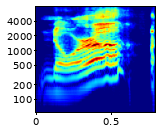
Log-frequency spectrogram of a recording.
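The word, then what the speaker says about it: Noura: Up here next we have the other person who I thought could be the first boot preseason, Nora. – It's just pronounced like there was no U.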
